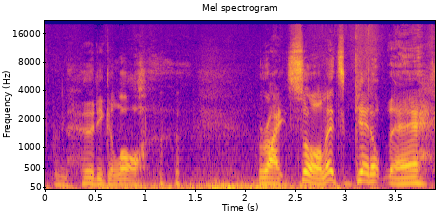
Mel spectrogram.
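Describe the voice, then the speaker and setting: With lively intonation and a fairly slow pace, a man speaks over noticeable background noise. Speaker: hiking vlogger. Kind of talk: walking vlog narration. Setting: outdoors on a fell hike. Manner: casual, halting.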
